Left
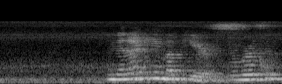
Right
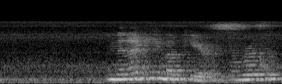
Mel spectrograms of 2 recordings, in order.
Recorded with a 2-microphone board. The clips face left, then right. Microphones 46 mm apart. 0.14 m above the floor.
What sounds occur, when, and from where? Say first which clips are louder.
1.1 s a woman speaking: left 1 dB; 10° left (ahead or behind), 1.1 m; by 2.7 s 50° left (ahead or behind), 1.6 m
